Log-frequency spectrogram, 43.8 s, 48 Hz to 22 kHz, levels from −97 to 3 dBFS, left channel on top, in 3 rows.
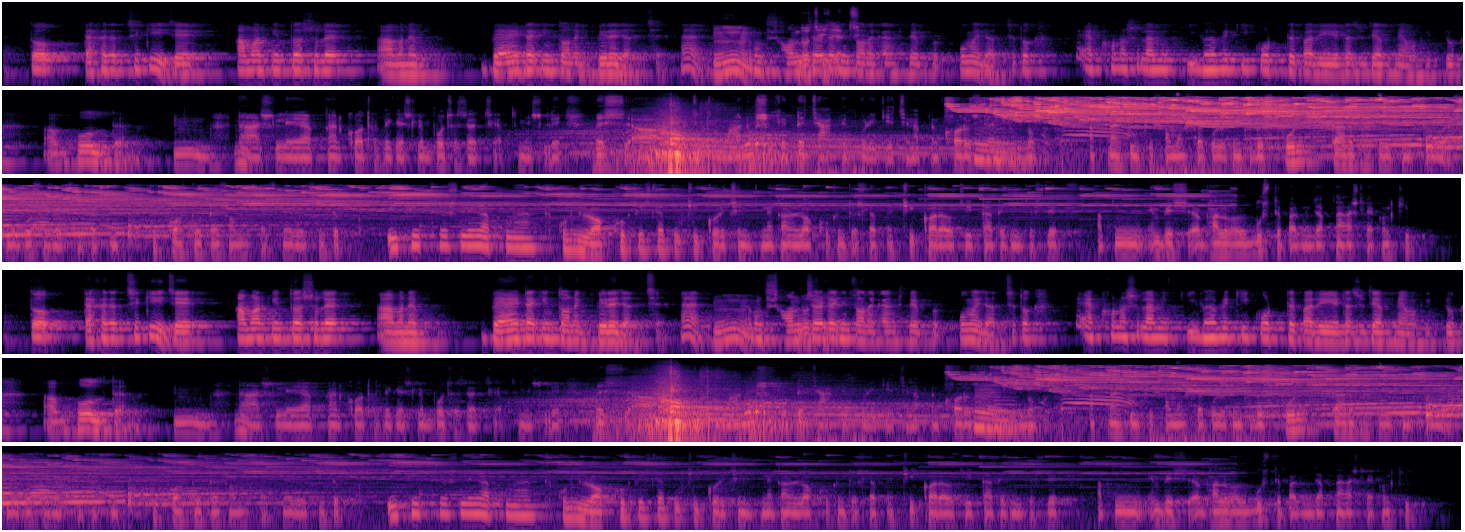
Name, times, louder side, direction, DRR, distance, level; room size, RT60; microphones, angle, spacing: voice 1, 0.8-1.9 2.3-3.4 3.7-4.2 4.8-7.0 7.5-10.4 10.7-14.2 14.4-16.0 24.3-24.9, right 2 dB, 75° right, 9 dB, 2.7 m, -40 dB
voice 2, 7.1-7.7 7.9-8.4 16.3-25.0 25.7-32.6 33.1-40.0 40.3-43.3, left 3 dB, 75° left, 14 dB, 1.5 m, -45 dB
Race car auto racing / Accelerating revving vroom, 19.8-33.0 33.4-34.1, right 1 dB, 20° right, 1.8 m, -41 dB
Chime, 24.0-38.0 38.5-41.3, left 11 dB, 45° left, 1.4 m, -34 dB
26.5 x 23.0 x 9.6 m, 0.85 s
head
